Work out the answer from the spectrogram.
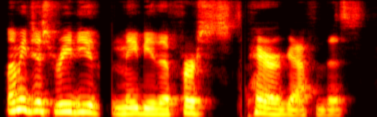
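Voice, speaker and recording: A man's voice: on the high side, animated, normal speed, fairly bright tone. A man co-hosting a podcast, chatting casually about trivia and research in a wry, playful, rambling way. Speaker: podcast co-host.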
